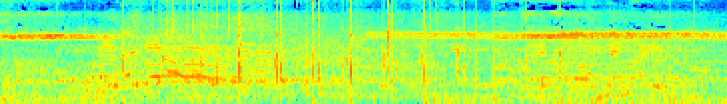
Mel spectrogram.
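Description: A basketball thumps as it is dribbled on a hard floor.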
